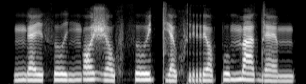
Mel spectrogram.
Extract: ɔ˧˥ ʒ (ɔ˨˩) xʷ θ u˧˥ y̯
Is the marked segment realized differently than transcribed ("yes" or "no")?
no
